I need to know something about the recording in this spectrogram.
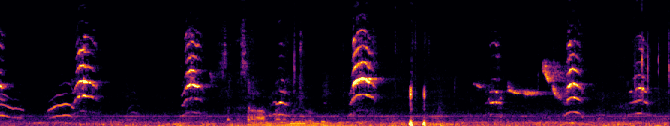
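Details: Two-day-old domestic kitten, apparently missing its mother, giving repeated high arching mews every second or so, with people talking quietly and a short clatter midway.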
